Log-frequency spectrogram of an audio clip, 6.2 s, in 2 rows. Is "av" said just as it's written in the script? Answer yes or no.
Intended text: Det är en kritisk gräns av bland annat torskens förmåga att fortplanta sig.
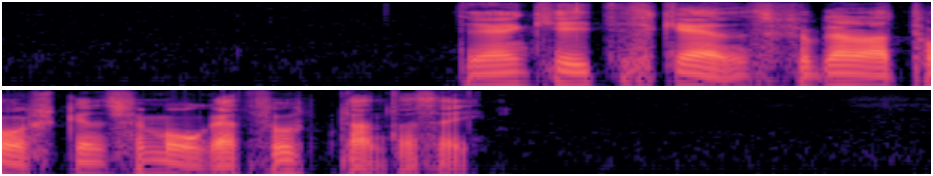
no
